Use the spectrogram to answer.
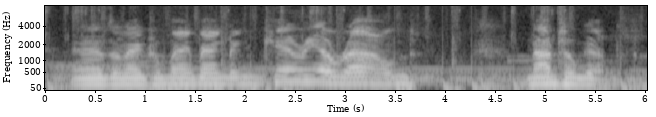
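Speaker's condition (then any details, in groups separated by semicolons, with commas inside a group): Cerebral palsy, spastic, severe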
